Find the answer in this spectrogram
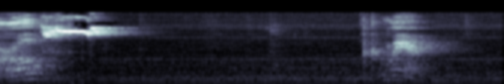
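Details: Talkative male African Grey Parrot perched on a drawer in a kitchen, chattering about animal sounds, popcorn, pizza and dancing: a short speech-like utterance ending in a high thin whistle, a second of quiet, then a brief breathy burst.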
